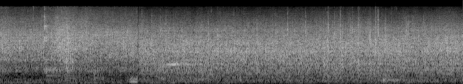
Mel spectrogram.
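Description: Chicken sizzling with sauce and vegetables while being sautéed in a pan for Bengali-style chilli chicken, a steady, close, bright frying hiss that runs continuously with faint stirring scrapes.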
